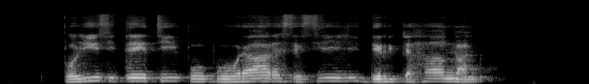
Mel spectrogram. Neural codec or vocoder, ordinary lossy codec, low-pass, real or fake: codec, 32 kHz, 1.9 kbps, SNAC; AAC, 48 kbps; 10.8 kHz; fake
